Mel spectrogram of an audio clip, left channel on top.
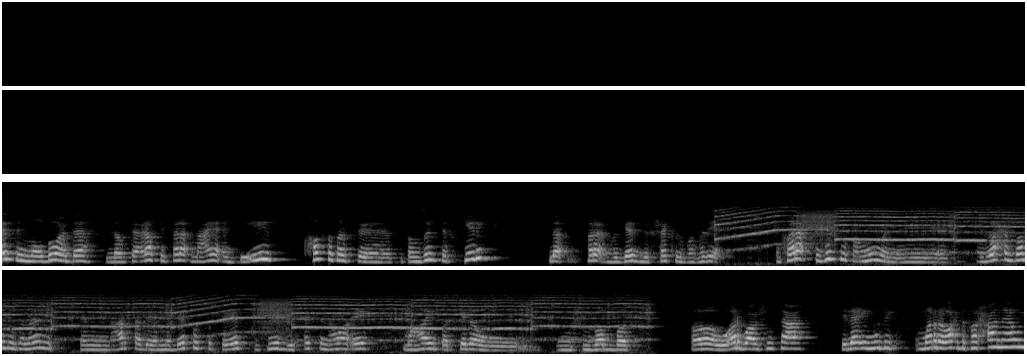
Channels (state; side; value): silent; left; digital silence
